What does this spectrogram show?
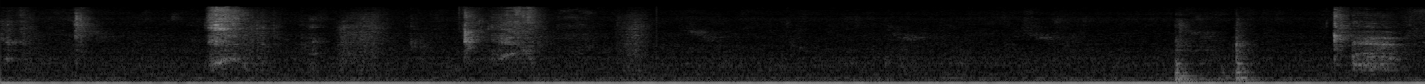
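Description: Close-up eating sounds of a mukbang: scattered wet chewing and lip smacks, over a steady low hum.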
